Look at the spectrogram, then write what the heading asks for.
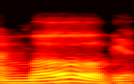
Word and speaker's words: Moog: ring true right boy speaking of uh the pronunciation thing i've always said moog so that's completely changed yeah moog that's the right way to say it that's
